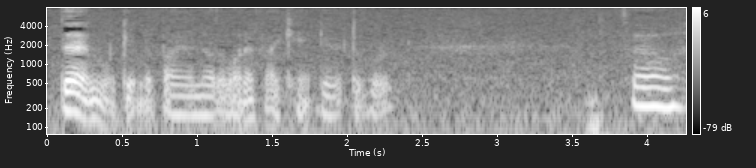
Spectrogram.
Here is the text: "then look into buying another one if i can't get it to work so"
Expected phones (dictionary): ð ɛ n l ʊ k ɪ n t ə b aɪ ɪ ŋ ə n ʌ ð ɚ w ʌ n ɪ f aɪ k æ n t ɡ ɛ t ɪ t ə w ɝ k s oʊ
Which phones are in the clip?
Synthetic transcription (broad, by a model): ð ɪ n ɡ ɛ ɪ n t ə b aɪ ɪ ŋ ə n ʌ ð ɚ w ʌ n ɪ f aɪ k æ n ɡ ɛ t ɪ t ə w ɝ k s oʊ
